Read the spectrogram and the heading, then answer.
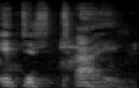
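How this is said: It is said imitating Rafiki's voice.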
